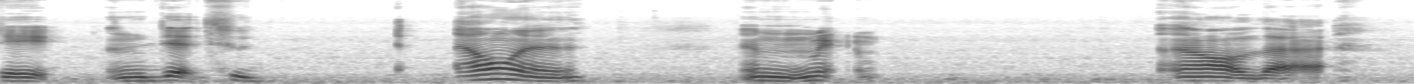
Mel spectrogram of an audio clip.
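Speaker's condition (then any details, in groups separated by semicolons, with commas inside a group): Cerebral palsy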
